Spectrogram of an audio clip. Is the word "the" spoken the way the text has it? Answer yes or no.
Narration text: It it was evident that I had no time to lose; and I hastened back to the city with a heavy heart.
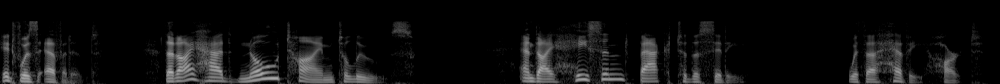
yes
